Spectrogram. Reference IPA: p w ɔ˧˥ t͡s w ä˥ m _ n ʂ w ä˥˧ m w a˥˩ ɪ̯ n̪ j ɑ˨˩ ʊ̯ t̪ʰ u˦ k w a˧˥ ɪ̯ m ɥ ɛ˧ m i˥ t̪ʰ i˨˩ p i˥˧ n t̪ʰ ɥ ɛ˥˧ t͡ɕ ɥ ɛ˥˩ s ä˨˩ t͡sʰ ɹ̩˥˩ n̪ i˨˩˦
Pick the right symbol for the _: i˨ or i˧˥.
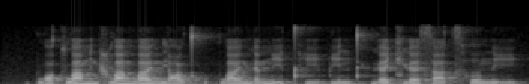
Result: i˨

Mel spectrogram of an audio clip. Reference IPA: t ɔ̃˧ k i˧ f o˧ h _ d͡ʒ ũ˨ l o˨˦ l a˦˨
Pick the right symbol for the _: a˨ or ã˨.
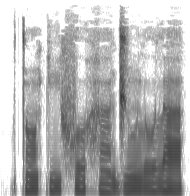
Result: ã˨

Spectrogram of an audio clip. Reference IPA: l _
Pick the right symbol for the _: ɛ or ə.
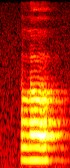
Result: ə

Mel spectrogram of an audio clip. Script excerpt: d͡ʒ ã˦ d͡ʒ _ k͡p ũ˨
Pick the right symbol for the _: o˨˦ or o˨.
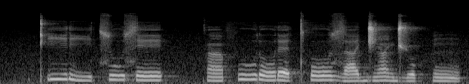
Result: o˨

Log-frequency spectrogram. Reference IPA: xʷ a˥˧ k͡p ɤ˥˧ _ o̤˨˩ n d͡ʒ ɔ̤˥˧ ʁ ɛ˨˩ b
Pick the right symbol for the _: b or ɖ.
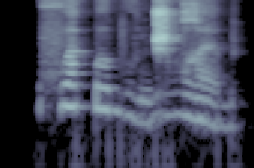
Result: b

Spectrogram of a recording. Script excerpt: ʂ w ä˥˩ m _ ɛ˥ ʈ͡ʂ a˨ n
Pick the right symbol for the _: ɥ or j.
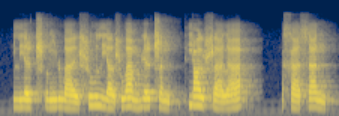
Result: ɥ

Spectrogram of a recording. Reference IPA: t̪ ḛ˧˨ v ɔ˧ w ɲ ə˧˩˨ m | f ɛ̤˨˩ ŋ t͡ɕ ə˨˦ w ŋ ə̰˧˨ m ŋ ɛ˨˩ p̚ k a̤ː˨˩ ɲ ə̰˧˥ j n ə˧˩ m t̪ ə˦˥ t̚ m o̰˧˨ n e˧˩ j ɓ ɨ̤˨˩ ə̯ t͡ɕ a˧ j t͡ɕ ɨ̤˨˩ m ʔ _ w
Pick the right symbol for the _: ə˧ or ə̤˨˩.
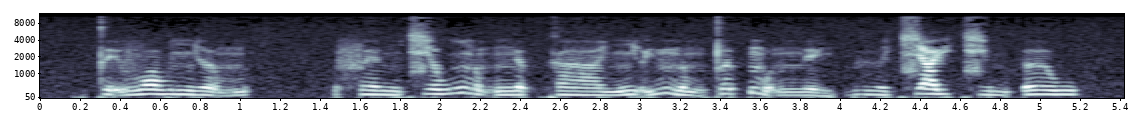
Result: ə˧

